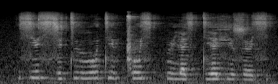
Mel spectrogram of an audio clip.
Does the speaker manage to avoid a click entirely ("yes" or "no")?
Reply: no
